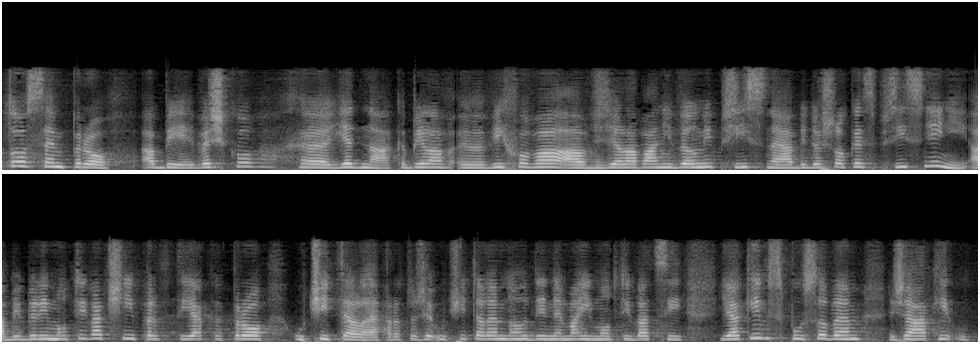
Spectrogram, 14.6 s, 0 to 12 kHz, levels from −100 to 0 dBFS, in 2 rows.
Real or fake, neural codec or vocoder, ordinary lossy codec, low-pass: fake; codec, 16 kHz, about 1 kbps, DyCAST, with the encoder's durations; AAC, 32 kbps; 7.2 kHz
